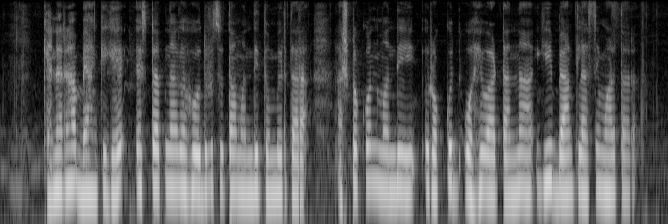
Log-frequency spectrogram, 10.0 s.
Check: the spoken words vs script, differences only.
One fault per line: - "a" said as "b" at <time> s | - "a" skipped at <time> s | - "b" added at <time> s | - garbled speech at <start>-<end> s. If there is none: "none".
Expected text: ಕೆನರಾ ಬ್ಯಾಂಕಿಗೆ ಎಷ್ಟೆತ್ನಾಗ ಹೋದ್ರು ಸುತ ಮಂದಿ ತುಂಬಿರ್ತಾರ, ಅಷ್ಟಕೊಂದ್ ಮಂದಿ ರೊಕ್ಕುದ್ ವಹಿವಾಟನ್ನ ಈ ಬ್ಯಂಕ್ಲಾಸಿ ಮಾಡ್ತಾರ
none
